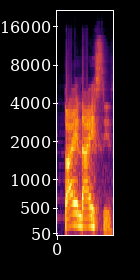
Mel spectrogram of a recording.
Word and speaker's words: Dionysus: To be honest, how did they pronounce his name again? Dionysus.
